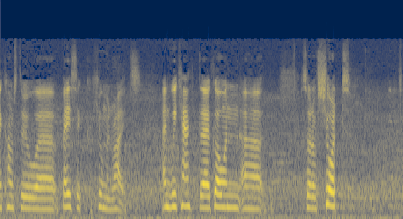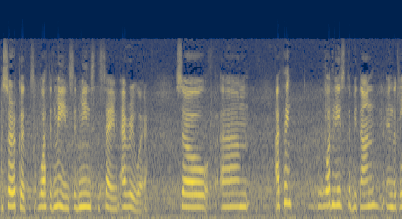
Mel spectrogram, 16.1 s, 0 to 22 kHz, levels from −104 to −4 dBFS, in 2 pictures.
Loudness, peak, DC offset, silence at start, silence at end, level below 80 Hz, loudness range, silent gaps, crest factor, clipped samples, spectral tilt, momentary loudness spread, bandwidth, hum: -17 LUFS; 0 dBFS; under 0.1%; 0 s; 0 s; -44 dBFS; 4 LU; none; 18 dB; under 0.1%; -5 dB/octave; 21 LU; 10 kHz; none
